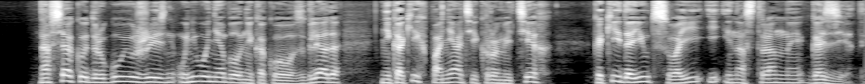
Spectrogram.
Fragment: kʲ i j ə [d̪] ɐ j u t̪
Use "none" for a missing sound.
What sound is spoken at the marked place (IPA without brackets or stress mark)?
d̪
